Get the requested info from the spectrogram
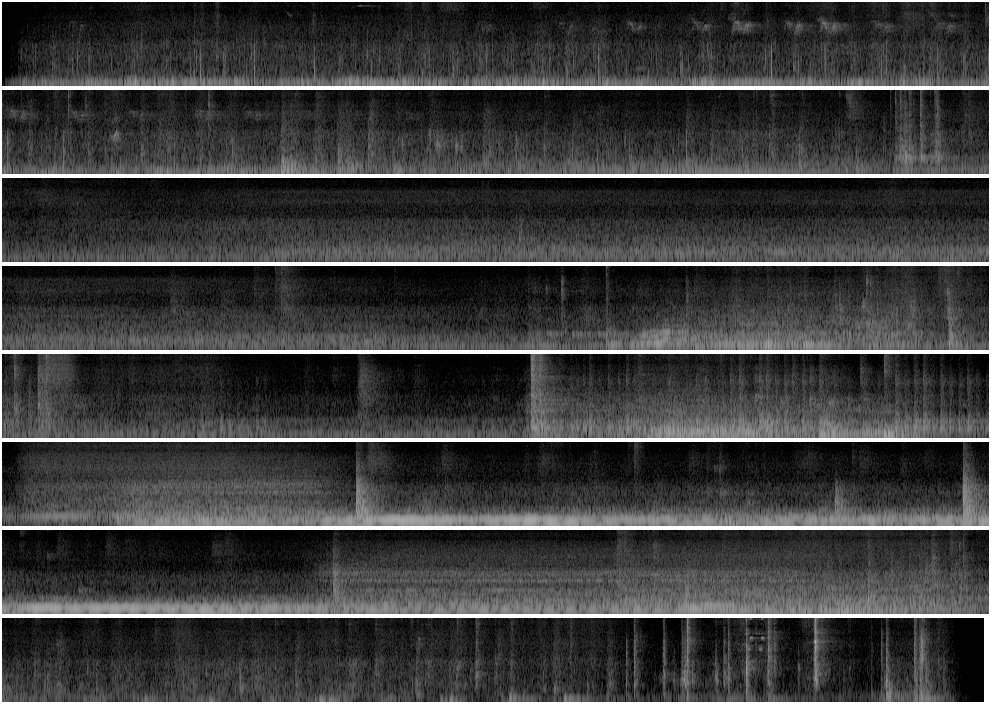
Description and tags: Aalen Hotel Lift Ride
This is a recording of walking from the car-park of the Ramada Treff (Aalen Germany) into the lobby, lift then entering my room.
